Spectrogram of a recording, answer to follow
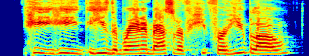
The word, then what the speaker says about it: Hublot: I think that's how it's pronounced. It's French, right? Hublot? Hublot? Hublot.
